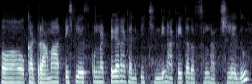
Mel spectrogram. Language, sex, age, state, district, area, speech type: Telugu, female, 18-30, Andhra Pradesh, Palnadu, urban, spontaneous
